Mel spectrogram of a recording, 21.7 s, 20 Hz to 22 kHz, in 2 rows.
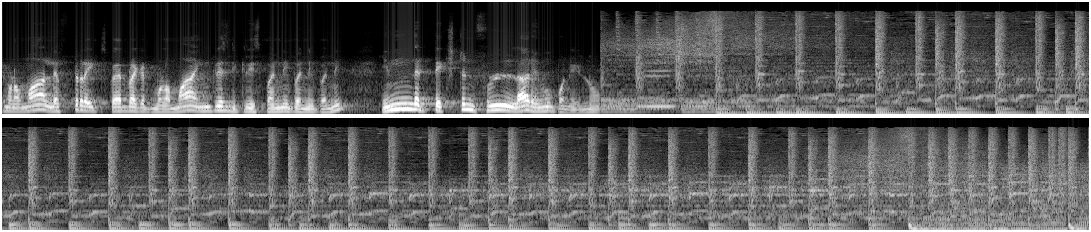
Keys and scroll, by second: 20.0 ctrl+space.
